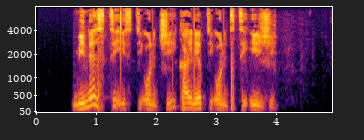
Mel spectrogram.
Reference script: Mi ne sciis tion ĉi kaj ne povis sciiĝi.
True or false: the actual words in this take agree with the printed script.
false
